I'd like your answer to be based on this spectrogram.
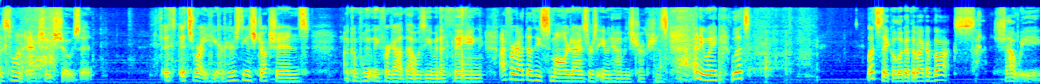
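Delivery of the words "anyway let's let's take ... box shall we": very fast, rattled-off rapid-fire chatter. Unboxing toy dinosaurs and turning to the back of the box: talking very fast. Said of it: "Could I have said that any faster?".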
